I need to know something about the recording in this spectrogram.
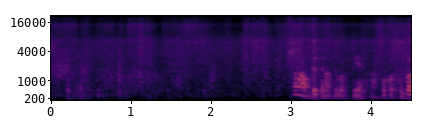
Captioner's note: fabric rustles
